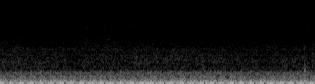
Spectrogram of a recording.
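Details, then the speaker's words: Mercury Cougar at the start of restoration: earlier ran on only a couple of cylinders and the carburetor needs going through. Now a steady, even low idle with no knocks or misses. It idles well but dislikes load; charging works, oil pressure is marginal, coolant temperature rising. "She idles good. She just don't like a load on her."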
